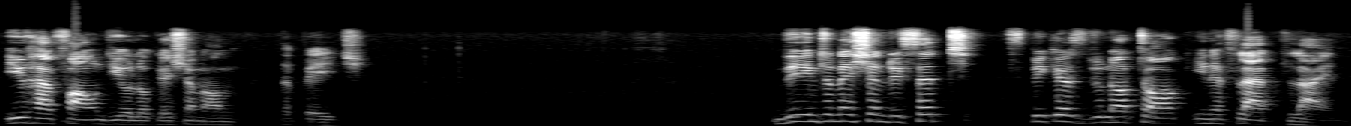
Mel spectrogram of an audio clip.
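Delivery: slow, deliberate reading of a study tip; slow slide reading. Acted. Teacher reads the tip to IELTS students, slowly. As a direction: read it out word by word like a slide.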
